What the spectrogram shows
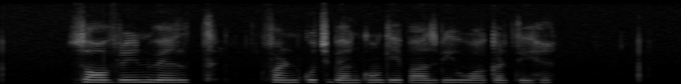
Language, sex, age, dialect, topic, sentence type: Hindi, female, 18-24, Garhwali, banking, statement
